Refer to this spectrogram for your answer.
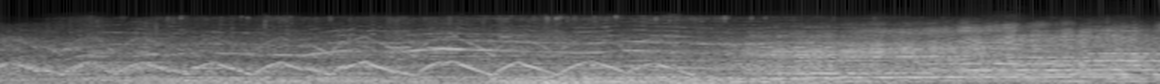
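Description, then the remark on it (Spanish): Police sirens wail in a rapid rising-and-falling pattern, several overlapping, loud and continuous over a dense rumble of engines and traffic, with no one speaking, as patrol cars race across the city searching for an armored car. “Los carropatrullas se lanzan por toda la ciudad haciendo ulular sus sirenas.”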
